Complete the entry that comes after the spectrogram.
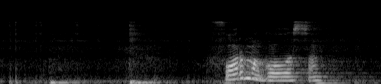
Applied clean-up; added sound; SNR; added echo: none; none; none; reverberation time 0.8 s.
